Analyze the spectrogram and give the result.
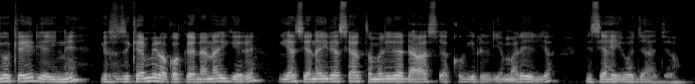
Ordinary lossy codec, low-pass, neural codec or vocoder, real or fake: none; none; codec, 44.1 kHz, 7.8 kbps, DAC; fake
